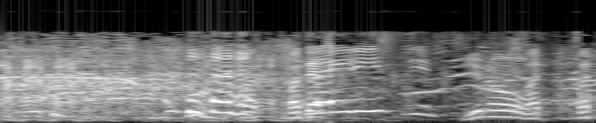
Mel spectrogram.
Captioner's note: lots of laughter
